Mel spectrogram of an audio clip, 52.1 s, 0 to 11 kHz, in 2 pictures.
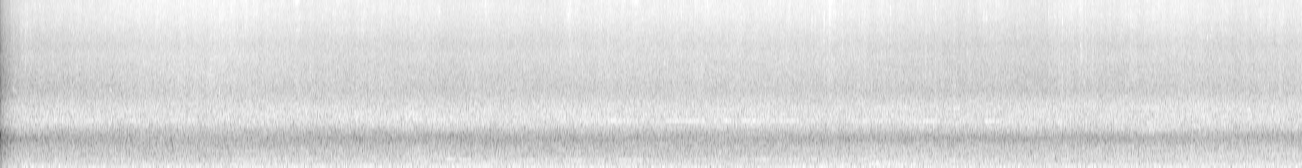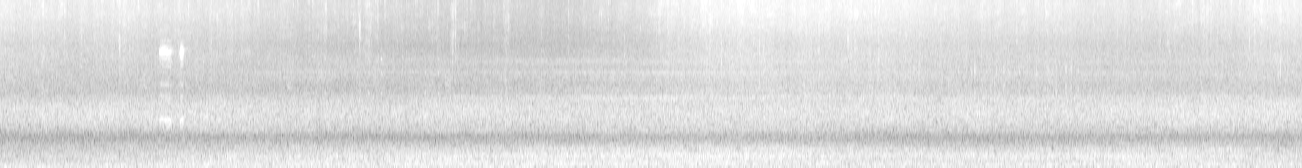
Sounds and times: wind in reed 0:26.4 - 0:33.6
distant birds 0:29.1 - 0:30.1

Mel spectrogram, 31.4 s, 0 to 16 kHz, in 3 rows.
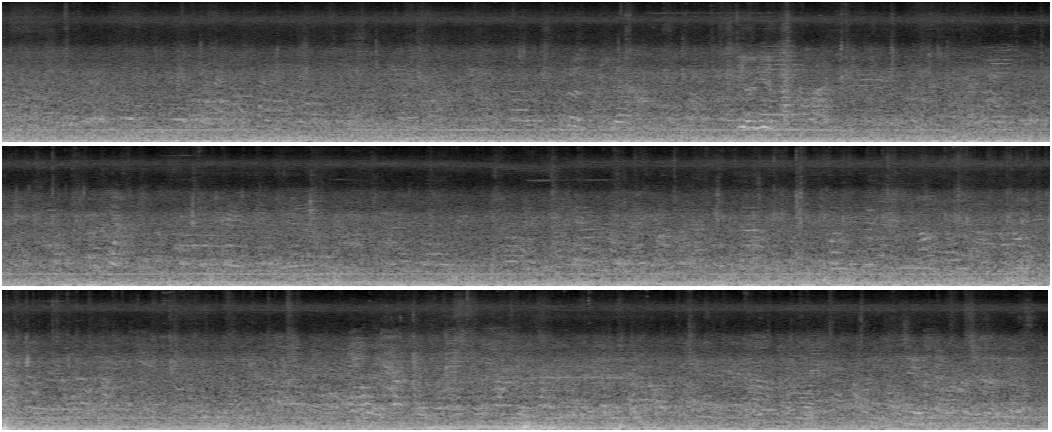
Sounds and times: Tourists 0:00.0 - 0:31.4

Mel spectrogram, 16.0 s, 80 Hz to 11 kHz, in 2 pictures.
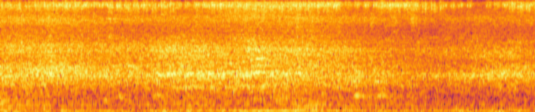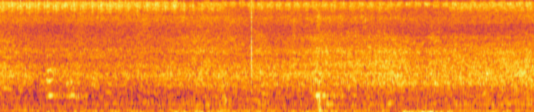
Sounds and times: traffic 0:00.0 - 0:16.0
dogs barking 0:05.2 - 0:06.0
dogs barking 0:08.7 - 0:09.4

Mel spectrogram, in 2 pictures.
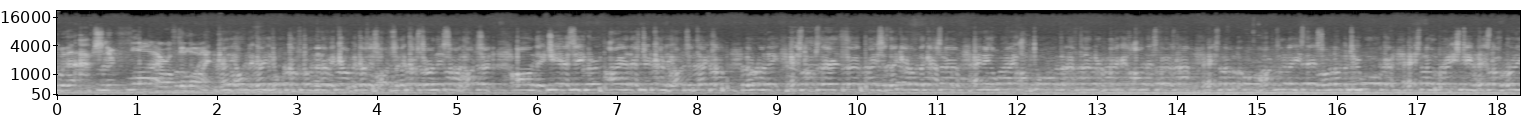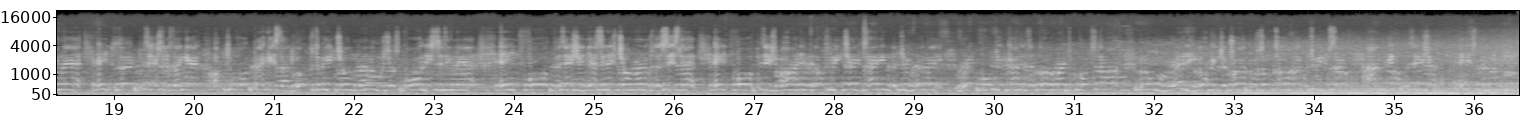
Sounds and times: Superbikes 0:00.0 - 0:36.5

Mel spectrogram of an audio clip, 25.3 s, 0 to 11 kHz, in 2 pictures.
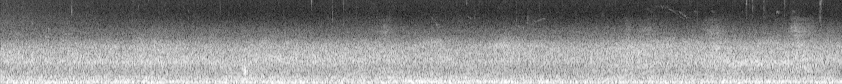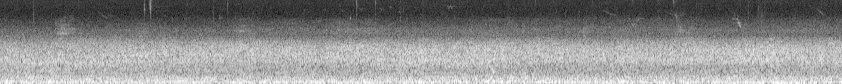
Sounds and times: water dripping wherever I look 0:14.6 - 0:16.2

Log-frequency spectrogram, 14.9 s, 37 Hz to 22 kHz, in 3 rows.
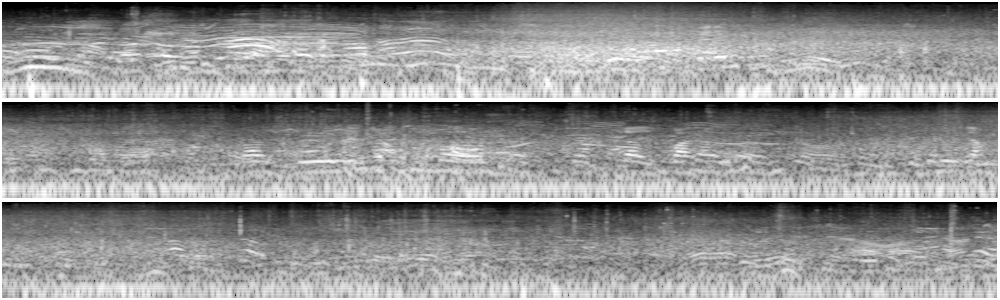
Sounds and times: waves 0:00.0 - 0:14.9

